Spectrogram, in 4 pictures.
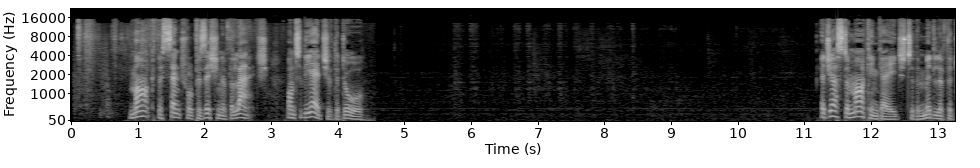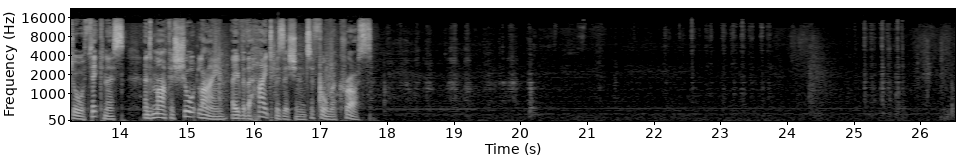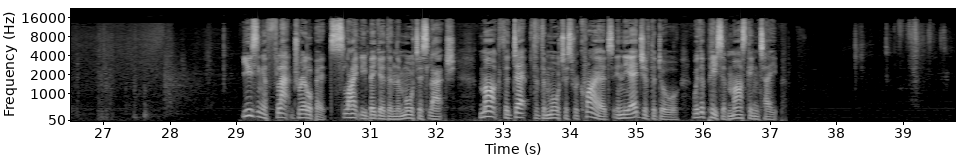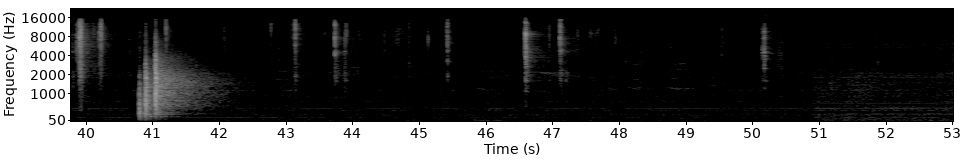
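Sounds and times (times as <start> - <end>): marking gauge scratching wood: 5.6 - 9.0, 18.2 - 20.3.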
